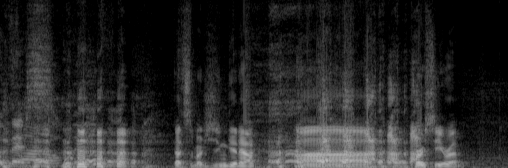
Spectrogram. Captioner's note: laughs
